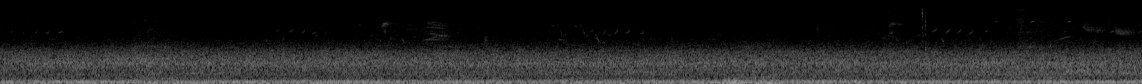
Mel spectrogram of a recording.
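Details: Continuous hive drone from honeybee activity at a Lusitania Meadow beehive, an even, rumbling buzz that holds steady throughout. Scattered faint bird chirps and short twitters sit above the hum.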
